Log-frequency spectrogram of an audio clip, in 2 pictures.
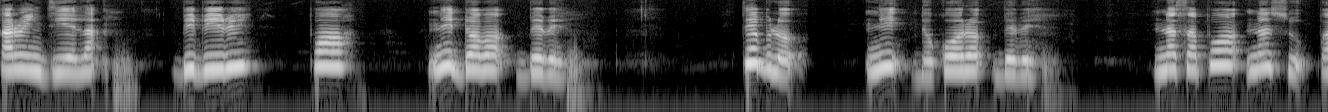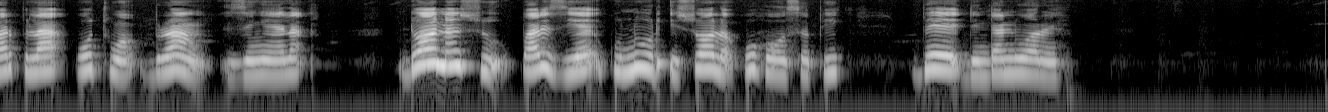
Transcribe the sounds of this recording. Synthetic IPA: ka˨ɾɪ˦ndɪ˨e˨la˦ | bi˨biː˨ɾi˦ | pɔː˦ | nɪ˦dɔ˦βɔ˦be˦be˨ | te˦bu˨lo˨ | nɪ˦da˨koː˦ɾo˦be˨be˨ | na˨sa˨pɔː˦na˦nsu˨k͡pa˨ɾpɪ˨la˦wʊ˦tu˨ɔ˨bɾa˦˨n | zɪ˨ŋɛː˨la˦ | dɔː˦na˦nsu˨k͡pa˨ɾɪ˦zɪ˨ɛ˦ku˨nuː˦˨ɾɪ˨sɔ˦lɔ̰˨kʊ˦hɔː˨lsa˨pi˦ | beː˦dɪ˨n˨da˦nːʊ˦ɔ˦ɾɪ˦

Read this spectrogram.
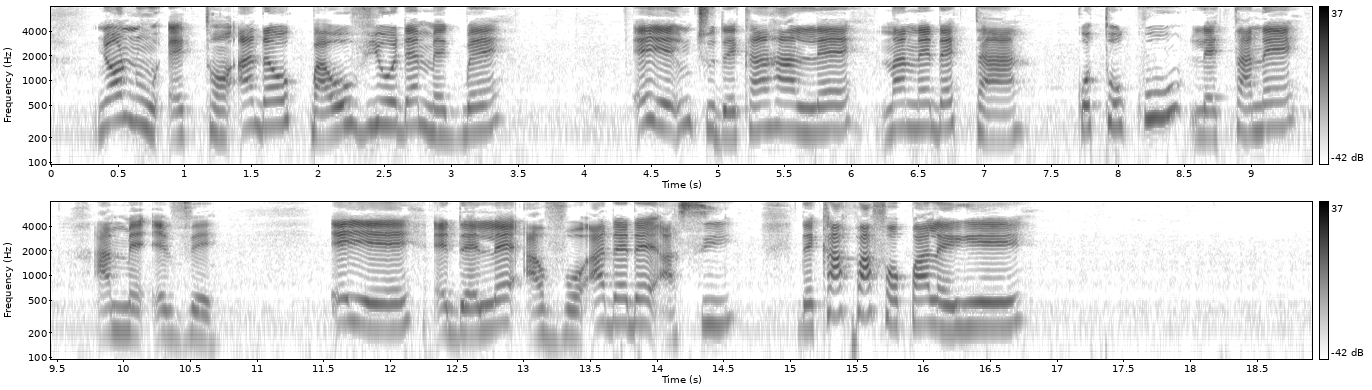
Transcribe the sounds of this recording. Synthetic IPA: ɲɔ̃˦nũ˨ʔɛ˨t̪ɔ̃˨ʔa˨ɖɛ˦wo˦k͡pa˨wo˦vi˦wo˦ɖɛ˦mɛ̃˨ɡ͡bɛ˦ | e˦je˦ŋũ˦t͡ʃu˦ɖɛ˨kã˦ɦã˦lɛ˦nã˦nɛ̃˦ɖɛ˦t̪ã˨ | ko˦t̪o˦ku˦lɛ˨t̪ã˨nɛ̃˦ | a̰˨mɛ̃˨ʔɛ˨vɛ˨ | e˦je˦ɛ˨ɖɛ˨lɛ˦ʔa˨vɔ˨ʔa̰˨ɖɛ˦ɖɛ˦ʔa̰˨si˦ | ɖɛ˨ka˦ɸa˦fɔ˦k͡pa˦lɛ˨ɣe˦

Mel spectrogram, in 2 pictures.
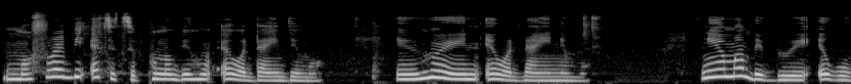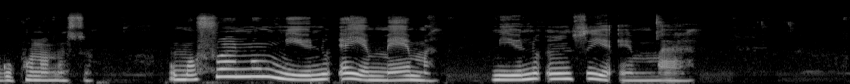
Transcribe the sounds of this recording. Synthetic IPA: m̩˨mɔ̃˨fɾa˦bi˦ʔɛ˦tʰɪ˨tʰɪ˨pʰʊ˦nʊ̃˦bi˦ɦʊ̃˦ʔɛ˦wɔ˨dã˨ŋbi˨mɔ̃˨ | n˦hũ˦ɾi˦˨˦n˦ɛ˦wɔ˨dã˨nnɪ̃˨mɔ̃˨ | nɪ̃˦ɔ˦mã˦be˨bɾe˨æ˦ɡu˨ɡu˨pʰɔ˦nʊ̃˦nʊ̃˦sʊ˨ | m̩˨mɔ̃˨fɾa˦nʊ̃˦mĩ˨e˨nũ˦ʔɛ˦jɛ˨m̩˨mɛ̃ː˨˦mã˨ | mĩ˨e˨nũ˦n̩˦sʊ˦jɛ˨ʔm̩˨maː˦

